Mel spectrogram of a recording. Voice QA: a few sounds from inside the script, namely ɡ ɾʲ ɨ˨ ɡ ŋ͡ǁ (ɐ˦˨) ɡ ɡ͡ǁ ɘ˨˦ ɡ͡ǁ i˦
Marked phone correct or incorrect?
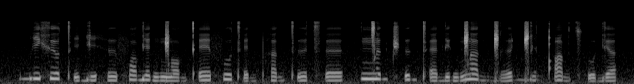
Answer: correct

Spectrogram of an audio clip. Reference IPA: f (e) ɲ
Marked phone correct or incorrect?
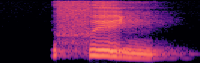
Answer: correct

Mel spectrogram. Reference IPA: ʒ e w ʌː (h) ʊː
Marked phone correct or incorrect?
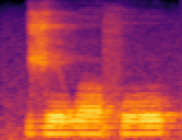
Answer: incorrect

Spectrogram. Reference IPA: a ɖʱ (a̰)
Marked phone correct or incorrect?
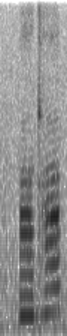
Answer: incorrect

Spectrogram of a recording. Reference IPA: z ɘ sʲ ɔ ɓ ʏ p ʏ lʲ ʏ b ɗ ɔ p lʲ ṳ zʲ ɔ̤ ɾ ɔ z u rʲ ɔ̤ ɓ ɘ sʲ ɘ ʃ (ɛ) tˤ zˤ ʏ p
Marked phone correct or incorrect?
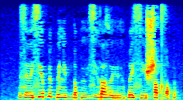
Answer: incorrect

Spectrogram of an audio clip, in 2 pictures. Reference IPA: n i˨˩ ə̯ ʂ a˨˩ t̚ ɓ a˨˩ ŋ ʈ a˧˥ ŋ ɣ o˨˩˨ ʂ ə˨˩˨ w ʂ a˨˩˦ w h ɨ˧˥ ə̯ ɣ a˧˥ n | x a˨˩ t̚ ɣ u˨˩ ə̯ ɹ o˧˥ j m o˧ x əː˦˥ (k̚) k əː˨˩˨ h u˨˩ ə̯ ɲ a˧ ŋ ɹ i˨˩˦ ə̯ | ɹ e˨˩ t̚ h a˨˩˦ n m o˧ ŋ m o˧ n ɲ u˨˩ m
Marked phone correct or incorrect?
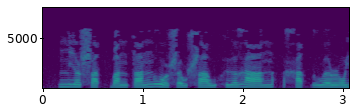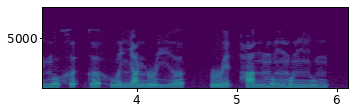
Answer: incorrect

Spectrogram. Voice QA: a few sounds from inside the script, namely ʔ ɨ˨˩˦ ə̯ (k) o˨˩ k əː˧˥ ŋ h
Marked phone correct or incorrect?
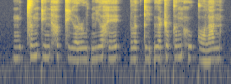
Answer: incorrect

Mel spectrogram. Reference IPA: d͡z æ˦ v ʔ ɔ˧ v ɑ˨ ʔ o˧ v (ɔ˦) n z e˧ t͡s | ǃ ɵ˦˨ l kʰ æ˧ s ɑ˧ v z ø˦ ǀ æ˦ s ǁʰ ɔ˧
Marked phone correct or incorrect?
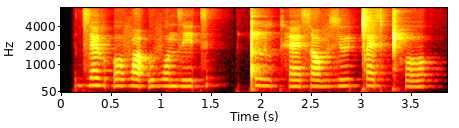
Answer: incorrect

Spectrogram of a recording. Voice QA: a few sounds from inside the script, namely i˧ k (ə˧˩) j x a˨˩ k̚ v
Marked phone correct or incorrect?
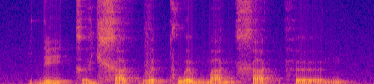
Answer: incorrect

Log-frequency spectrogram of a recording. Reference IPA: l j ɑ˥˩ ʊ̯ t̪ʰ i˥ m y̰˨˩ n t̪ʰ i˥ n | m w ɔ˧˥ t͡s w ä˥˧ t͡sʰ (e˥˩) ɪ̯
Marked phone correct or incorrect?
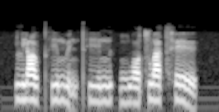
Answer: correct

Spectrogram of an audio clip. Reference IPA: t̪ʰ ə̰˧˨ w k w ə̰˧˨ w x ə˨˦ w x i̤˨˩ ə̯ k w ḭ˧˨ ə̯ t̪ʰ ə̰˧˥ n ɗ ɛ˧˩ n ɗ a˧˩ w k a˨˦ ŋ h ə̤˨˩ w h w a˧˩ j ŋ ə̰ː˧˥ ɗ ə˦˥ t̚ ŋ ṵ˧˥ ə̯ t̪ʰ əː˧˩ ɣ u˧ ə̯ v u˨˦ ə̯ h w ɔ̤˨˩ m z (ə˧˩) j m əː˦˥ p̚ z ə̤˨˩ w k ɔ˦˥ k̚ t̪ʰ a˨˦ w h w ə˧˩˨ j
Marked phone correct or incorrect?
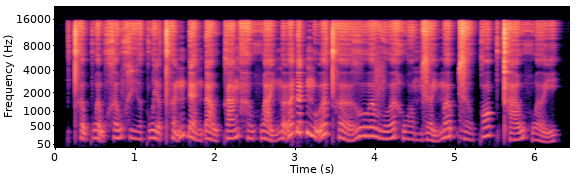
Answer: correct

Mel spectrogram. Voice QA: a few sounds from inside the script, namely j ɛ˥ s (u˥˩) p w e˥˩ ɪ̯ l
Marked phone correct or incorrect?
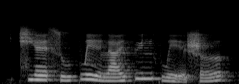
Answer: incorrect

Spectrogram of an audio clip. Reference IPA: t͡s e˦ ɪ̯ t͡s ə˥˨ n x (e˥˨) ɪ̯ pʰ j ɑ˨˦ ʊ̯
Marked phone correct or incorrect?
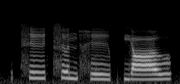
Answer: incorrect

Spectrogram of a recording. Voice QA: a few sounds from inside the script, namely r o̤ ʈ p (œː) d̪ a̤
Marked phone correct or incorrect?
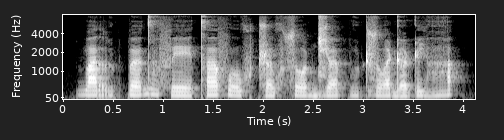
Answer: incorrect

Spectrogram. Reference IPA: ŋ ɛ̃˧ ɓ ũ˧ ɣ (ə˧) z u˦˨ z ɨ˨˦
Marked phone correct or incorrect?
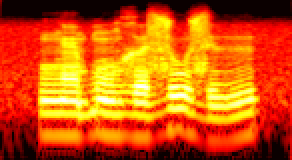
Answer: correct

